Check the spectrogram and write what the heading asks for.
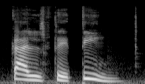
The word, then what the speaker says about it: calcetín: Calcetín. Bravo calcetín es una palabra aguda, ya que su sílaba tónica está en la última posición.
